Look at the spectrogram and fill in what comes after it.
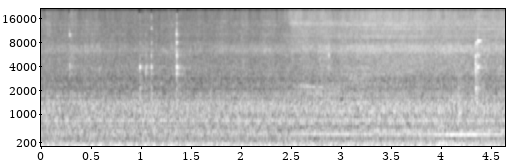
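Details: Yale forklift with propane Continental flathead four-cylinder, first run after sitting since 2014: steady, even low rumble ticking over with no knocks or misses; healthy idle.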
